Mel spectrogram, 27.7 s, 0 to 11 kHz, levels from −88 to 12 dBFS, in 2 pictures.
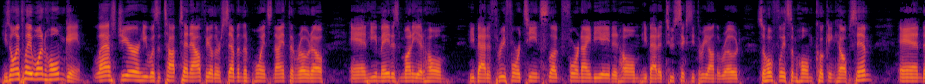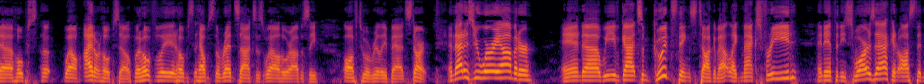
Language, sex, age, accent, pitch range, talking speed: English, male, 20-39, American, 130-165 Hz, 225 wpm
